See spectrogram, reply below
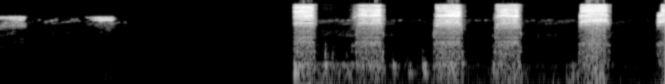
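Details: Two faint hisses from owlets in a nest box in April, then a series of much louder, harsher, broadband rasping bursts, about one per second.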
